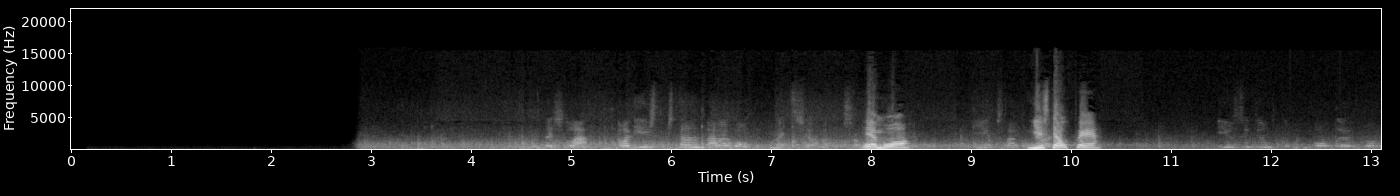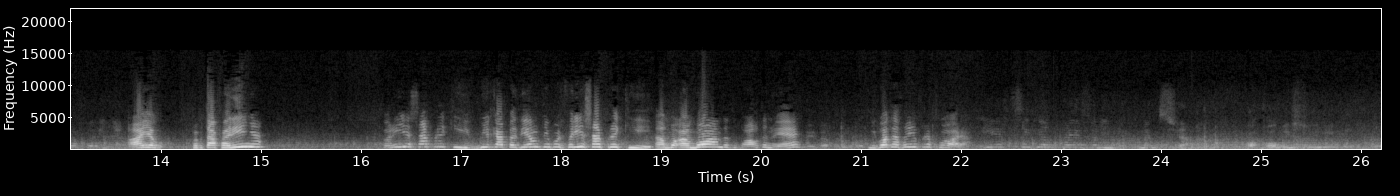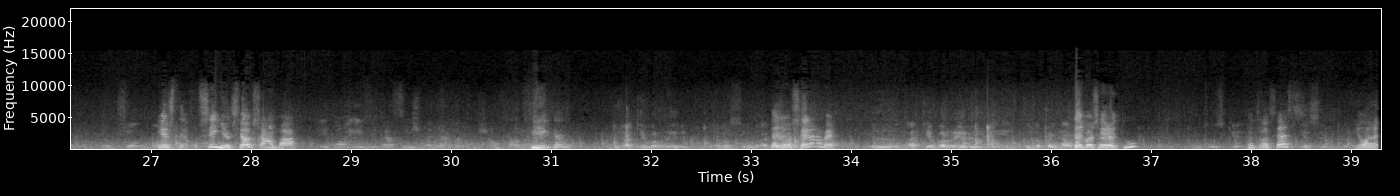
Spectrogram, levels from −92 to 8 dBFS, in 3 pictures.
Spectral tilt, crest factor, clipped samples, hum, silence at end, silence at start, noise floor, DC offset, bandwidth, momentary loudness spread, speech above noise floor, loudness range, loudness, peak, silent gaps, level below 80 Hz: -5.5 dB/octave; 20 dB; under 0.1%; none; 0.05 s; 2.9 s; -78 dBFS; under 0.1%; 9.8 kHz; 24 LU; 60 dB; 15 LU; -17 LUFS; 0 dBFS; none; -50 dBFS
